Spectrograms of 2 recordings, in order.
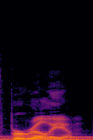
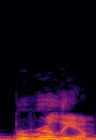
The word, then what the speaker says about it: beryllium: Beryllium starts off sounding like brrr, like you're cold. And as a whole, beryllium rhymes with the name William.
